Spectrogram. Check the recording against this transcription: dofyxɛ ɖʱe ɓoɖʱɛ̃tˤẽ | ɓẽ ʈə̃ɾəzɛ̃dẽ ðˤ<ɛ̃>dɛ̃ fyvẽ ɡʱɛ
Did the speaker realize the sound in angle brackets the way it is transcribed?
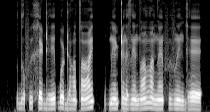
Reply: no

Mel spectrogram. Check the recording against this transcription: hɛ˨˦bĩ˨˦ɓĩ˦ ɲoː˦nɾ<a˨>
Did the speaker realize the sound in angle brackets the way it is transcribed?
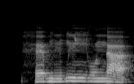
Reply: yes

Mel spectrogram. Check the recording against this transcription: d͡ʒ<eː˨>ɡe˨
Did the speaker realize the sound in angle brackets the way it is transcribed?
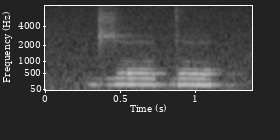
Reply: yes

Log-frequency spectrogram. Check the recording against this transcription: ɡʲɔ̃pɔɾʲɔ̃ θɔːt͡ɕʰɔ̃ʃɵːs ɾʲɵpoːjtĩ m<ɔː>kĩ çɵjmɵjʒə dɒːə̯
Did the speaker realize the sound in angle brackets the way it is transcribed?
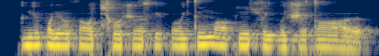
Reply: yes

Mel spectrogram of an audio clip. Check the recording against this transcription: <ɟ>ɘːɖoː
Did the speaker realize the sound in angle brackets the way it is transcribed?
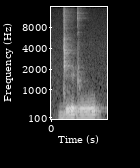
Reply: yes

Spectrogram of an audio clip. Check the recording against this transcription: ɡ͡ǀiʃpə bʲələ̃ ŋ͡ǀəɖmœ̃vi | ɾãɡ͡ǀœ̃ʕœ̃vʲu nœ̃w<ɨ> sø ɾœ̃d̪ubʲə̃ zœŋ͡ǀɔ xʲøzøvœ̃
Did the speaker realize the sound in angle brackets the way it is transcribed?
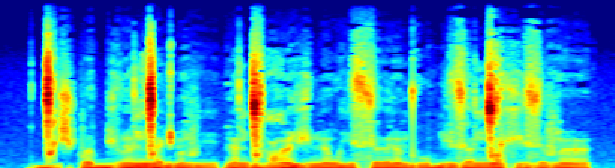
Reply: no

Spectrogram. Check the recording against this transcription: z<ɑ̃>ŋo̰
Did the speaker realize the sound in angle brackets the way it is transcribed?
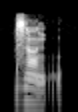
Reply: yes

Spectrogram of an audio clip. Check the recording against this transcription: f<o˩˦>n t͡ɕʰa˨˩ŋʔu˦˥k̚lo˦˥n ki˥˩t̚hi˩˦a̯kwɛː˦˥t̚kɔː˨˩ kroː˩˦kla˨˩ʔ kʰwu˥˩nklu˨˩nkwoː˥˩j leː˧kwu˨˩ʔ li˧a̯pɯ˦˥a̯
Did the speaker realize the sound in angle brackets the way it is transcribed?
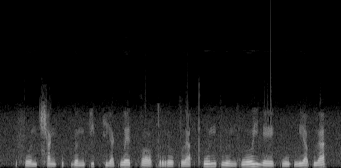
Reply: no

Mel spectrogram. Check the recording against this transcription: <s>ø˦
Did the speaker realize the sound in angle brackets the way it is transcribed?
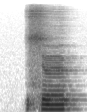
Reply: yes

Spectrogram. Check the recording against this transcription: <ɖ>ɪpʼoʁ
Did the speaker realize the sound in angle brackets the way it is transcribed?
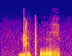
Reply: yes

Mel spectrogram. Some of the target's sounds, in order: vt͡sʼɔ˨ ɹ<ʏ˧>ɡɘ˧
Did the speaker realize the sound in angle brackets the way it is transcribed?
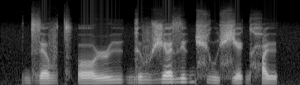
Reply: no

